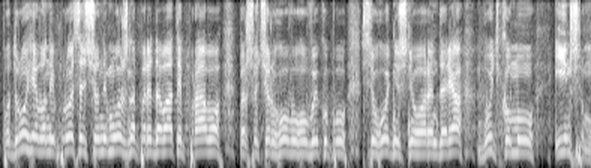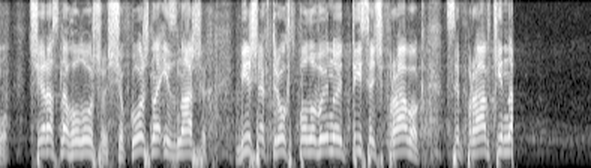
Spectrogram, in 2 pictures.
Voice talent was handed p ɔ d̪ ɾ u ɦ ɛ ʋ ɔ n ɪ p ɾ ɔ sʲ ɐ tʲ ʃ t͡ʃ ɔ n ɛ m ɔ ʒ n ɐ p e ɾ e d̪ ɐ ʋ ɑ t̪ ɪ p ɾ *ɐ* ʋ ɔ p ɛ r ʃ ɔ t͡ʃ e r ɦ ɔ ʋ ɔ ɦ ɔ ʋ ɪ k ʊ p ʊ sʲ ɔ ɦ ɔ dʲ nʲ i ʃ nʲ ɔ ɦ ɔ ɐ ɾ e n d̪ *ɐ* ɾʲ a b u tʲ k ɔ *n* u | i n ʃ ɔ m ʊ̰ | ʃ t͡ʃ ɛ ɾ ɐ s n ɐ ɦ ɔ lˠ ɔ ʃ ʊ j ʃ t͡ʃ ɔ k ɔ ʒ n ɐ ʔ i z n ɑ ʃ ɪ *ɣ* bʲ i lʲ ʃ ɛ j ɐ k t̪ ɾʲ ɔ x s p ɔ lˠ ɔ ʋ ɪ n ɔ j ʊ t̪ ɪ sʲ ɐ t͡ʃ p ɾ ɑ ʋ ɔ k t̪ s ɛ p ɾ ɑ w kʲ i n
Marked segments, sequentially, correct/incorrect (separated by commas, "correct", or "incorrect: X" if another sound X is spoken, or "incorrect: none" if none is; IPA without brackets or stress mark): incorrect: ɑ, correct, incorrect: m, incorrect: x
